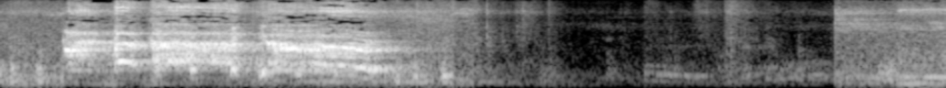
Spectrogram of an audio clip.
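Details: Rooster crowing as a challenge to fight a rival, one harsh, sustained crow about two seconds long, followed by near silence and faint background sound.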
